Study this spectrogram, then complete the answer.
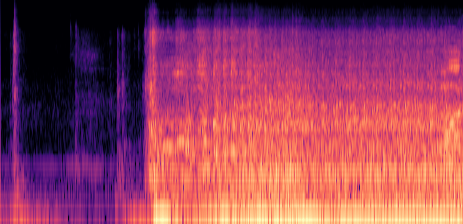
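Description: An old car engine cranks briefly, catches and fires up, then settles into a loud, steady running rumble close by.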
